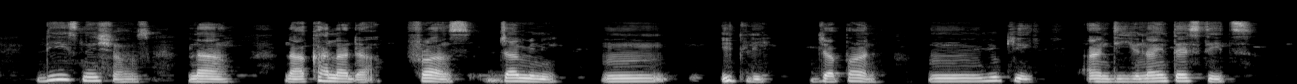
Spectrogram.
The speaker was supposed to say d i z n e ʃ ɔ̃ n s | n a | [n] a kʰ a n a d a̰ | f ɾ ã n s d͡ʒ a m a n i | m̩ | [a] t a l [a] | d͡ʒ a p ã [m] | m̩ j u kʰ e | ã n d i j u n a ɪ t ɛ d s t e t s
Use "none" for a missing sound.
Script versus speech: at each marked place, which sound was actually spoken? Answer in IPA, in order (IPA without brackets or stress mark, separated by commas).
n, i, i, n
